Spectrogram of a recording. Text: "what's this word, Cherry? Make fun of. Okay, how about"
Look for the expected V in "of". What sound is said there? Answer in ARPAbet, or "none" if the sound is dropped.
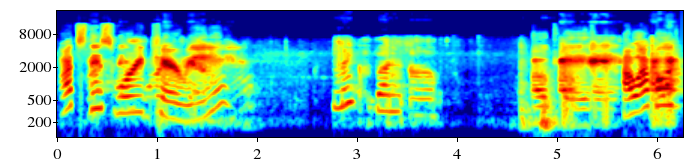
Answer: P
